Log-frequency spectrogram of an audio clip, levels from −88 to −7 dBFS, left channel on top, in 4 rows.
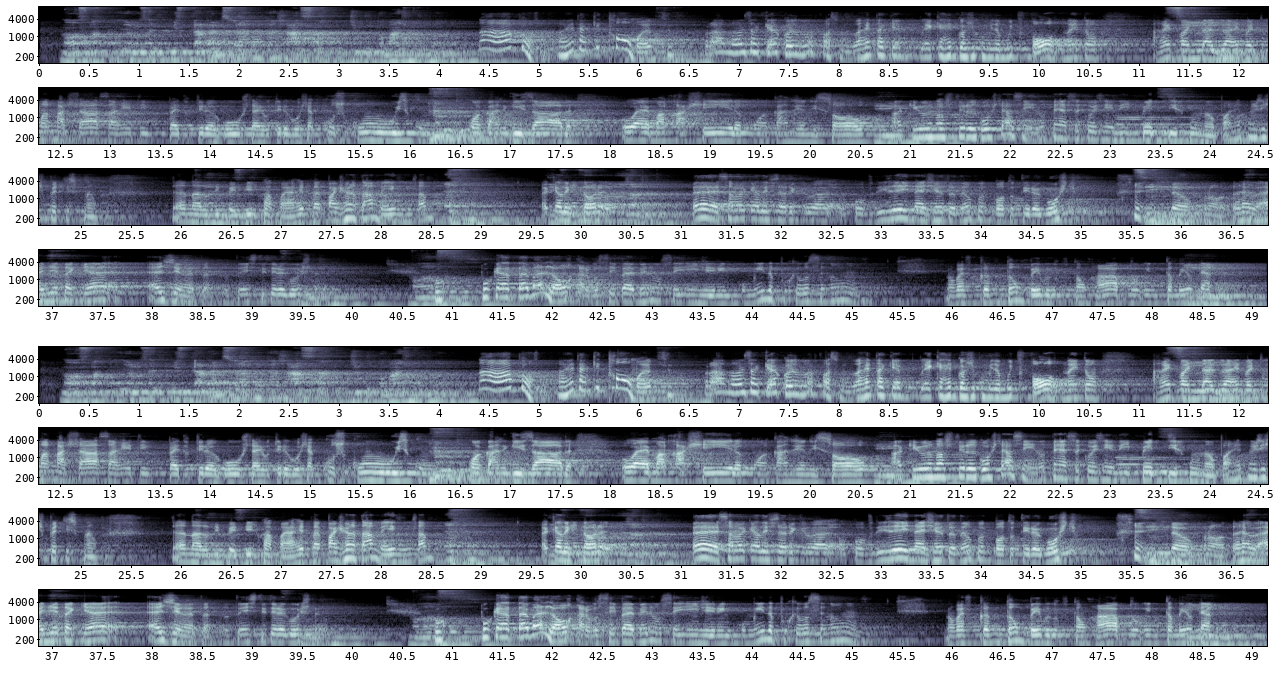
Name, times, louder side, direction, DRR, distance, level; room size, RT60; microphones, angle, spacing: voice 1, 0.2-4.2 6.0-6.5 11.4-11.9 16.2-16.6 20.6-20.9 23.0-23.5 26.1-26.5 28.6-28.9 29.7-30.8 35.6-35.9 36.6-37.2 39.4-39.7 40.6-40.9 48.3-48.7, equal, 40° left, -4 dB, 6.6 m, -30 dB
voice 2, 4.4-6.4 6.7-10.9 11.1-16.3 16.6-25.6 25.9-28.5 29.6-30.3 31.1-35.0 35.4-39.8 40.3-40.9 41.3-45.1 45.5-48.7, right 4 dB, 35° right, 7 dB, 0.9 m, -24 dB
25.5 x 11.5 x 9.5 m, 2.8 s
head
